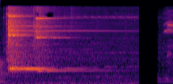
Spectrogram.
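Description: Doorbell chime: a two-note ding-dong, the second note lower, ringing and fading for about a second and a half before cutting off abruptly.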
